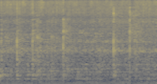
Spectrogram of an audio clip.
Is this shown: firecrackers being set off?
no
